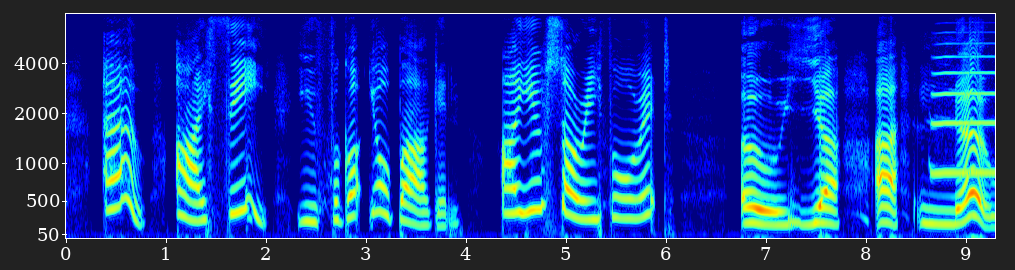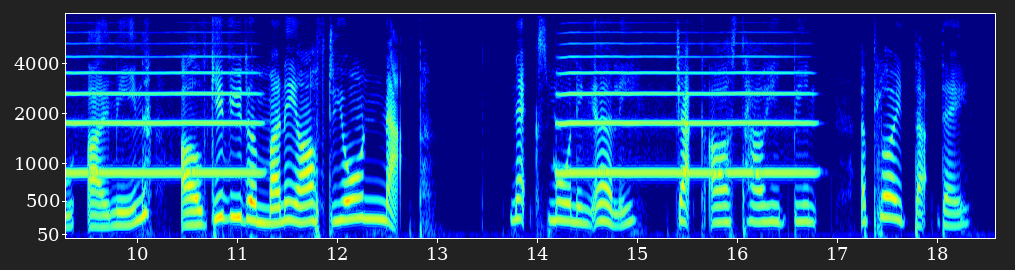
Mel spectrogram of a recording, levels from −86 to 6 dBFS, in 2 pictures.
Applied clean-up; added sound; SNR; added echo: none; Trumpet; 5 dB; none.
